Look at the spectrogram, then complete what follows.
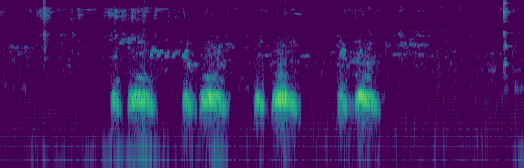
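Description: Caged dove cooing: four two-note phrases, a short note then a longer one, about one a second, beginning a little over a second in.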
